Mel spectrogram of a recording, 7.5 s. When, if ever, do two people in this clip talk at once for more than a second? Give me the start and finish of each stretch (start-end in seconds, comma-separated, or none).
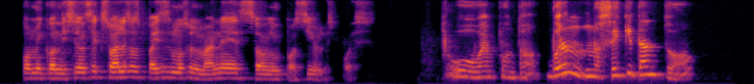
none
